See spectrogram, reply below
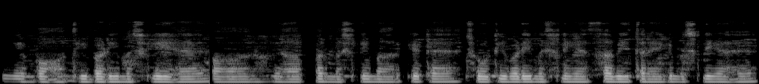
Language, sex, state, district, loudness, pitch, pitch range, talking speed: Hindi, male, Uttar Pradesh, Budaun, -29 LUFS, 125 Hz, 125-130 Hz, 150 wpm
